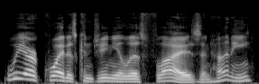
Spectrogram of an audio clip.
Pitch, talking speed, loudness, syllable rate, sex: 160 Hz, 210 wpm, -17 LUFS, 5.5 syllables/s, male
